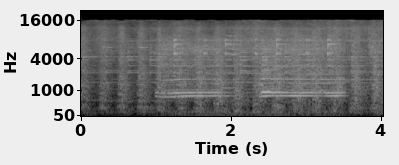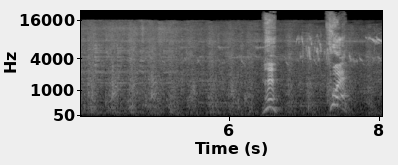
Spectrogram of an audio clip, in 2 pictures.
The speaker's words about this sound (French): Question de voir un cheval de fer sur nos terres. C'est assez pour que nos vaches donnent plus de lait. Qui passe donc ailleurs, ce train-là? En 1854, l'arrivée du train marque une révolution industrielle.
